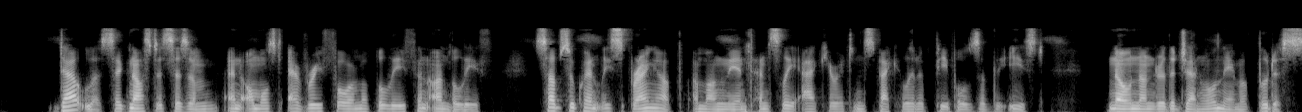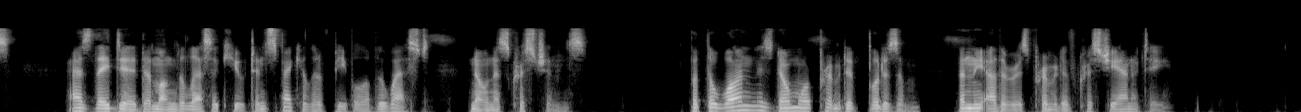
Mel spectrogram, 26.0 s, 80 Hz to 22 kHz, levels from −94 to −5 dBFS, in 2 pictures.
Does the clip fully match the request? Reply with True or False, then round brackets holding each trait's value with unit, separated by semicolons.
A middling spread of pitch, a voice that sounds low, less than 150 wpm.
True (3.0 semitones; 100 Hz; 140 wpm)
